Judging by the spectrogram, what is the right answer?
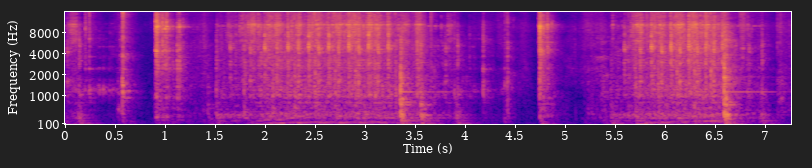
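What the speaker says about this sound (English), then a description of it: "I think Lauren is going to be sewing in her new studio today." A sewing machine running in a home sewing studio, whirring in two long, steady stitching bursts separated by brief pauses, close and fairly quiet.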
